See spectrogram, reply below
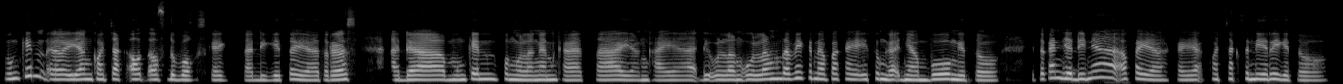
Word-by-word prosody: Mungkin, 285 +5 -1
eee, 230 -1 +3
yang 240 - +2
kocak 240 0 +1
out 240 +1 +1
of 225 - +1
the 220 - 0
box 205 -1 -3
kayak 205 -2 -5
tadi 195 +1 -3
gitu 205 +3 -2
ya. 200 -2 +1
Terus 210 +3 0 0.3
ada 215 +1 +3
mungkin 240 +3 +1
pengulangan 210 -2 +1
kata 205 +1 -1
yang 205 0 -3
kayak 200 0 -3
diulang-ulang, 220 +4 +1
tapi 260 +4 +3
kenapa 255 -4 -1
kayak 230 -3 -2
itu 260 - -2
nggak 220 -3 +2
nyambung 220 +3 +3
gitu. 195 -1 -3 0.3
Itu 210 - -5
kan 295 -1 +2
jadinya, 270 +6 +2
apa 255 +2 -3
ya, 210 -2 0 0.2
kayak 210 0 -4
kocak 250 0 -6
sendiri 245 -1 +2
gitu. 195 0 -8
215 Hz, 160 wpm, -25 LUFS, 205-245 Hz, 0.3 s, eee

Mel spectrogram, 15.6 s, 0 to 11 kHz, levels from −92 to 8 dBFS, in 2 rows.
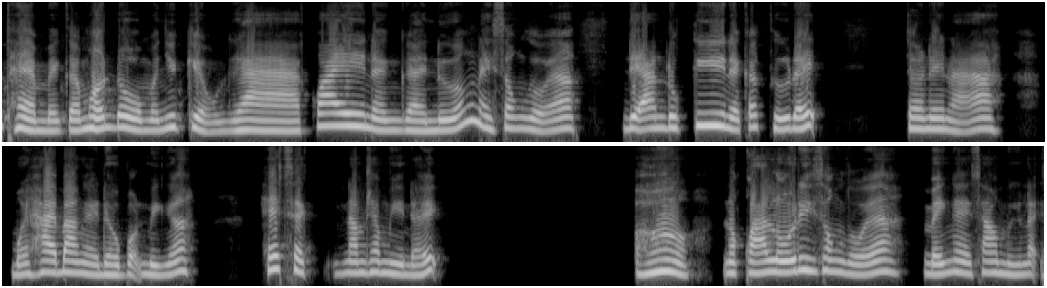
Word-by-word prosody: thèm 225 -5 +2
mấy 190 0 -1
cái 200 +1 0
món 230 +2 +3
đồ 235 -5 +4
mà 200 0 -3
như 245 +5 0
kiểu 210 -8 0
gà 195 +1 +1
quay 280 +6 +3
này, 210 -4 +1
gà 195 -2 0
nướng 200 - +1
này 245 -9 0
xong 230 +1 -3
rồi 195 -2 -1
á, 230 +2 0 0.4
đi 230 +1 +2
ăn 235 +2 +2
Dookki 280 +4 +3
này 220 - +2
các 255 +4 -5
thứ 220 0 +2
đấy, 240 +4 +2 0.7
cho 225 -1 +1
nên 220 -1 0
là 180 -2 -4
á 220 +2 -1 0.4
mới 195 +1 -2
2-3 235 +2 +2
ngày 205 -3 -1
đầu 195 -1 0
bọn 200 +1 -5
mình 190 0 -1
á, 245 +5 0 0.6
hết 295 +1 +3
sạch 255 -5 -1 0.2
500.000 225 -1 -2
đấy. 210 +9 -1 1.5
Ờ, 215 +2 +1 0.5
nó 220 0 -1
quá 225 +1 +1
lố 240 0 +5
đi, 270 0 +2
xong 250 -2 -2
rồi 200 -1 -1
á, 245 +1 0 0.2
mấy 200 -1 0
ngày 230 -1 -1
sau 230 +2 -3
mình 200 -3 -3
lại 205 - -7
220 Hz, 200 wpm, -23 LUFS, 200-240 Hz, 1.5 s, lố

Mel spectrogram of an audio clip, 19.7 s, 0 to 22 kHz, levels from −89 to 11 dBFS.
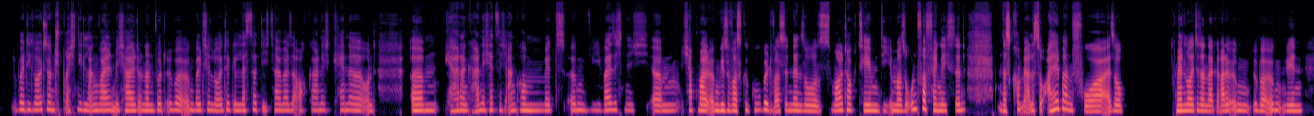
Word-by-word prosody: über 240 +2 -2
die 230 0 -4
Leute 225 +1 -2
dann 235 -2 0
sprechen, 205 -2 -7
die 235 - -2
langweilen 215 +1 0
mich 210 - -5
halt. 210 0 +3
Und - - -2
dann 205 -1 0
wird 215 0 -1
über 225 -2 -1
irgendwelche 215 +1 -2
Leute 210 +2 -1
gelästert, 215 +2 -3
die - - -6
ich - - -9
teilweise 215 0 -2
auch 205 - -8
gar 220 -1 -5
nicht 220 0 -7
kenne 215 -2 -2
und, 200 0 -5 0.5
ähm 210 0 +3
ja, 195 0 -2
dann 205 -1 +1
kann 195 +2 -2
ich 220 -1 -3
jetzt 220 0 -4
nicht 210 - -8
ankommen 210 -1 0
mit 205 0 -5
irgendwie, 215 -1 -4
weiß 220 +2 +2
ich 230 - -6
nicht. 210 -2 -11
Ähm, 200 +1 -1
ich - - -12
habe 215 +1 -2
mal 205 -1 +6
irgendwie 210 0 +4
sowas 200 -1 +1
gegoogelt. 225 +1 -1
Was 190 +2 0
sind 210 -1 -1
denn 205 -1 +3
so 195 -1 +1
Small-Talk-Themen, 205 +1 +1
die 195 -1 -9
immer 205 -1 +3
so 200 - -2
unverfänglich 220 -5 +2
sind. 215 +1 0 0.5
Und 210 - -6
das 195 - +4
kommt 245 - -2
mir - - 0
alles 210 -1 +1
so - - -1
albern 245 +3 +4
vor. 185 -2 +1
Also, 195 +1 +3 0.8
wenn 200 -1 +6
Leute 205 +1 +4
dann 200 -1 +2
da 190 - +2
grade 190 +2 +2
irgend 205 -5 -1
über 200 -3 +2
irgendwen 200 -3 +1
210 Hz, 215 wpm, -23 LUFS, 200-220 Hz, 0.8 s, mal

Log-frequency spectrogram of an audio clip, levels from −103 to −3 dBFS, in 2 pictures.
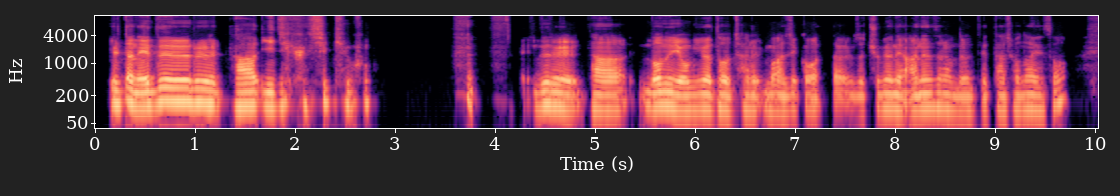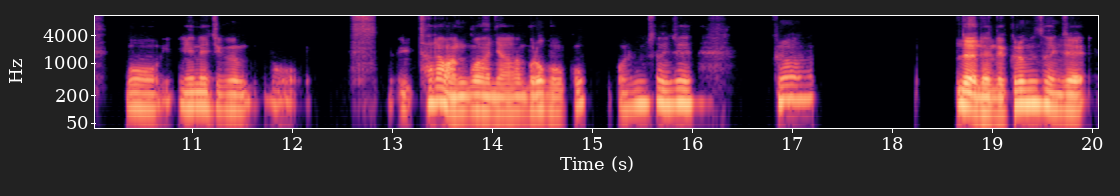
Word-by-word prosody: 일단 130 -2 +4
애들을 140 0 +6
다 125 +1 +5
이직을 120 +2 -3
시키고 140 -2 -6 1.9
애들을 120 -4 +2
다 105 -1 +2
"너는 120 -1 +3
여기가 105 +1 +3
더 105 -3 0
잘 100 +1 -5
맞을 95 +2 -3
것 - - -5
같다." - - -5
그러면서 100 - -6
주변에 105 0 -2
아는 110 +3 0
사람들한테 95 -4 -5
다 95 0 -8
전화해서 105 - -5 0.6
뭐 110 -1 -4 0.2
얘네 120 -1 -2
지금 105 -1 -6 0.2
뭐 - - -15 1.0
일 - - -12
사람 145 0 +1
안 95 +1 +1
구하냐 95 -3 -1
물어보고 100 +5 -3 0.3
뭐 110 - -10
이러면서 135 +3 -3
인제 135 +1 0 0.8
그런 170 +2 -5 1.4
네네네. 95 -9 +4
그러면서 135 -1 +2
인제 105 -1 +1
115 Hz, 245 characters per minute, -21 LUFS, 100-130 Hz, 1.9 s, 애들을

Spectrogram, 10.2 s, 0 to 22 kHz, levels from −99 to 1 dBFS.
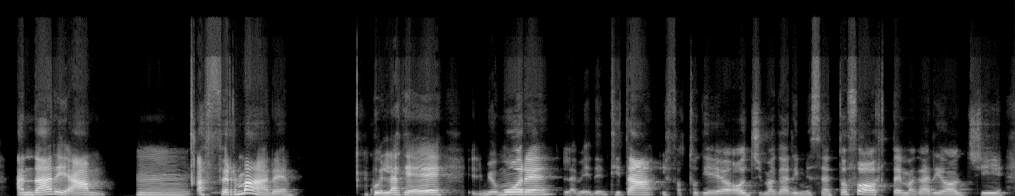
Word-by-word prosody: andare 225 +2 +4
a 215 +5 +6 0.4
mhmm, 205 -3 -10
affermare 200 - +2 0.7
quella 220 -1 -1
che 225 - -2 0.3
è 225 - -10 0.2
il - - -20
mio - - -7
umore, 245 +1 +1
la - - -14
mia - - -13
identità, 235 - +1
il 210 - -19
fatto 190 +1 -20
che 195 -1 -8
o 185 - -5
oggi, 205 0 -7
magari, 190 0 -10
mi 185 0 -16
sento 190 +5 -10
forte, 235 -2 -1
magari 195 -1 -9
oggi, 195 0 -8
210 Hz, 140 wpm, -20 LUFS, 195-235 Hz, 0.7 s, a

